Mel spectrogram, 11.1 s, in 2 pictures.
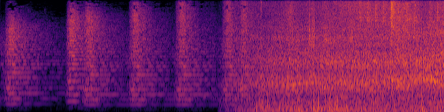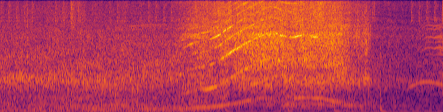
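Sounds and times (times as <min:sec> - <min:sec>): car engine revving and accelerating: 0:02.9 - 0:11.0.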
